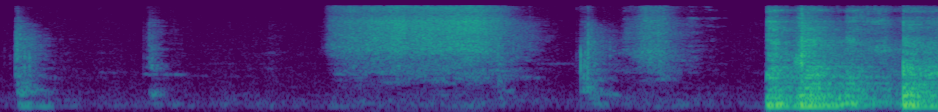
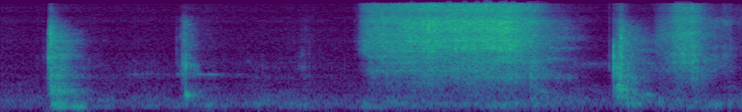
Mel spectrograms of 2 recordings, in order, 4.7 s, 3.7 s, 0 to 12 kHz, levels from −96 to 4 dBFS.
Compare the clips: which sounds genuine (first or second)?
first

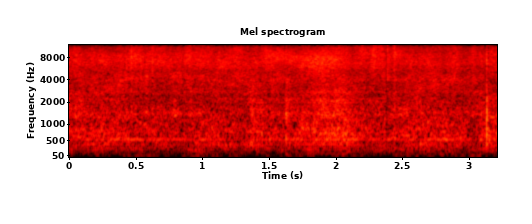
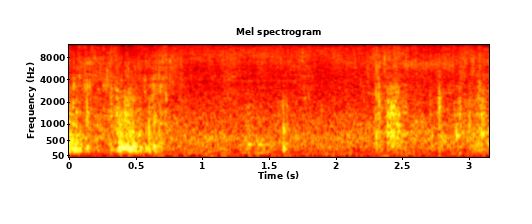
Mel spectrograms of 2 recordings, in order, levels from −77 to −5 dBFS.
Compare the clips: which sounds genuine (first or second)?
second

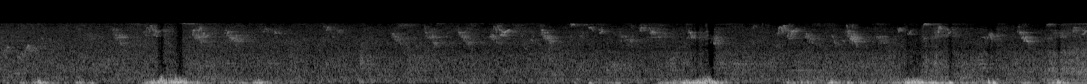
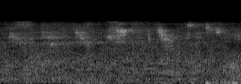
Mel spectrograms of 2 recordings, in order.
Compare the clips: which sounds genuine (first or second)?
first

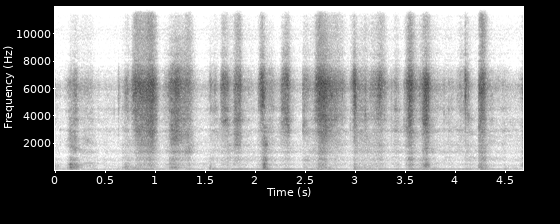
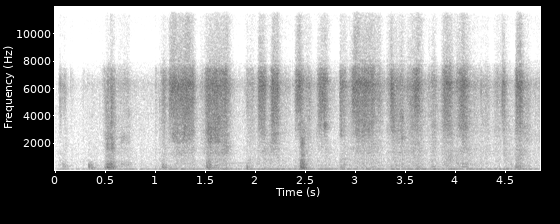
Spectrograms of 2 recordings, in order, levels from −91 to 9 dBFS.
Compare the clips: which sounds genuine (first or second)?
second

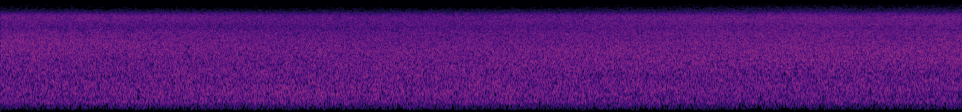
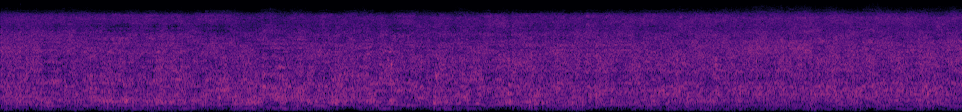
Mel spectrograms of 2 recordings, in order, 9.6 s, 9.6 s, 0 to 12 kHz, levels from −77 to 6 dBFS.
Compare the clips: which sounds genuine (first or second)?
first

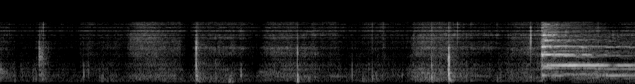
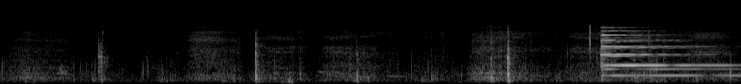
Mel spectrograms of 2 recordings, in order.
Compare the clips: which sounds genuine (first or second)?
second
